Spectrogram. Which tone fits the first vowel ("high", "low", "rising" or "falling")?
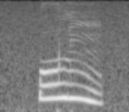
high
